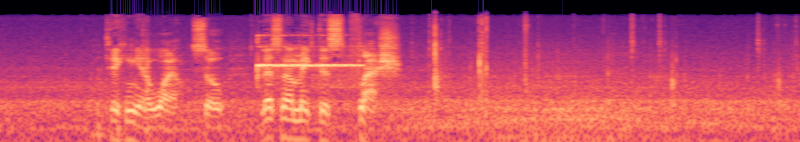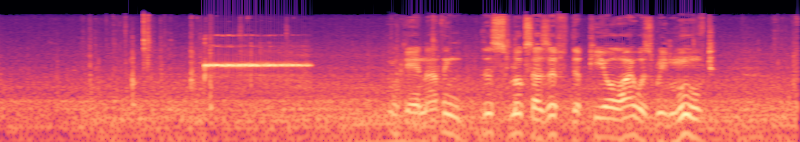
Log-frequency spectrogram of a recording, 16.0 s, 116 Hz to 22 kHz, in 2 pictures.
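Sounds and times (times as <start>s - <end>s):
car road and engine noise: 0.0s - 16.0s
loud electronic beep: 2.6s - 3.8s, 10.1s - 11.2s.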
